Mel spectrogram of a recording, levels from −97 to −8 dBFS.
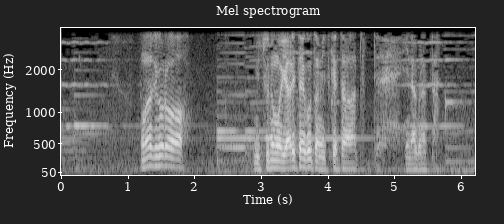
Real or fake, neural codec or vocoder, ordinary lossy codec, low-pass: real; none; none; 3.6 kHz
